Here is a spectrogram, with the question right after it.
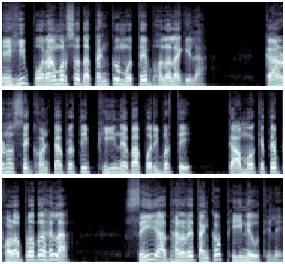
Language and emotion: Odia, happy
